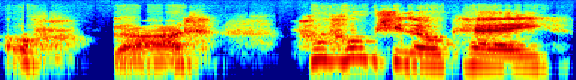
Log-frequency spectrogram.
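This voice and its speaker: A woman's voice: fairly high pitch, very animated, slow, breathy edge, dull audio, heavily acted. An actress in an audio play playing an anxious, sardonic American woman searching for her estranged sister. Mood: hurt, angry.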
